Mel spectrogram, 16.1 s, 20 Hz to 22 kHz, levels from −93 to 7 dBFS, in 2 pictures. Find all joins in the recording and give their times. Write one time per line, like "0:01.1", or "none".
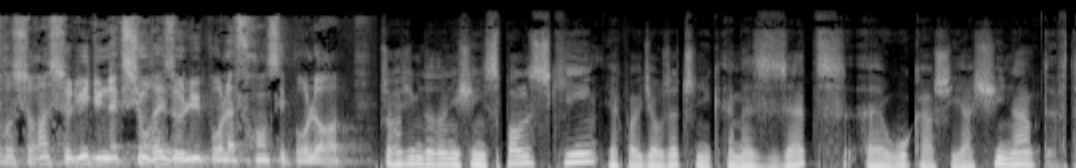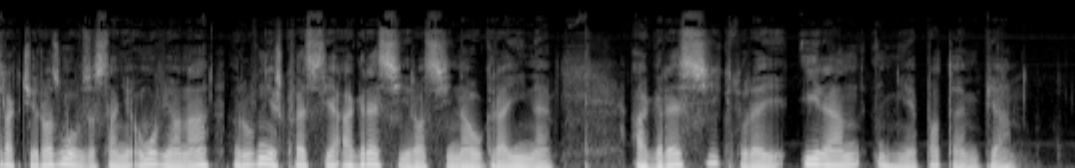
0:02.8
0:04.5
0:09.7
